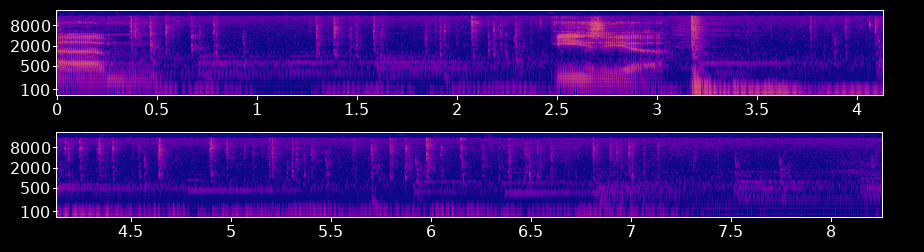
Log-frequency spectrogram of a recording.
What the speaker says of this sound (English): it's wireless, and I needed a wireless keyboard. Also, it's not as clickety clack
